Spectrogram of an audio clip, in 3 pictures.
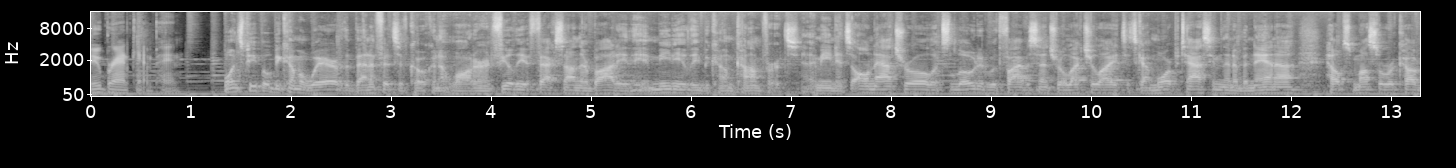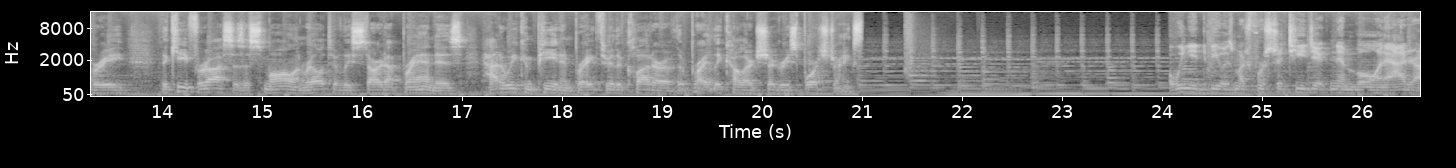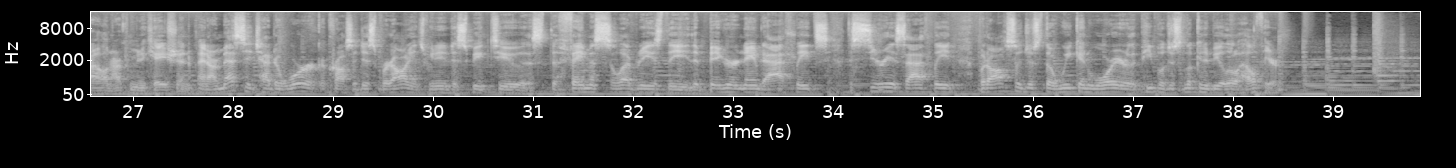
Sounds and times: Speech: 0:00.0 - 0:21.0, 0:24.1 - 0:38.6
Music: 0:00.0 - 0:39.8.

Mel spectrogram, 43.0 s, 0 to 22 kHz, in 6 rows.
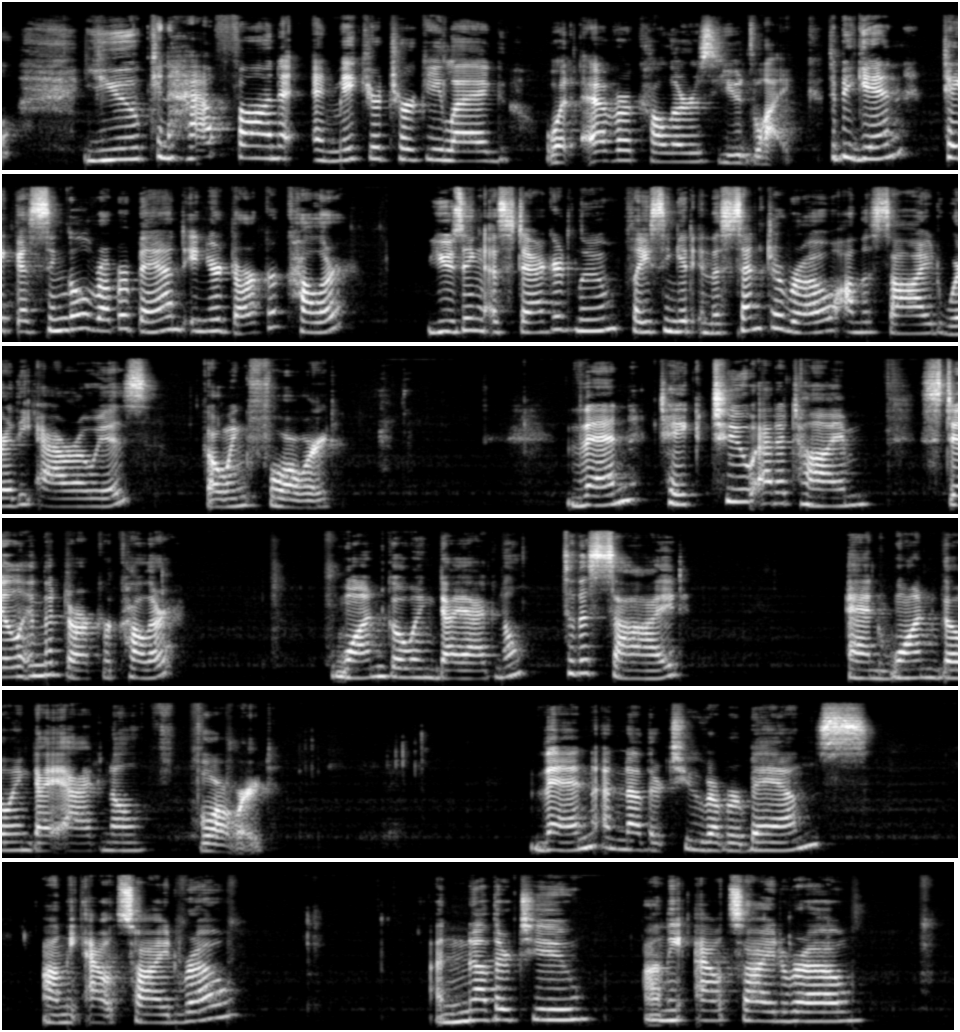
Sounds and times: Speech: 0:00.0 - 0:09.8, 0:10.4 - 0:16.9, 0:18.6 - 0:22.9, 0:24.0 - 0:26.7, 0:27.8 - 0:30.8, 0:32.7 - 0:35.2, 0:36.1 - 0:37.7, 0:39.1 - 0:42.4.

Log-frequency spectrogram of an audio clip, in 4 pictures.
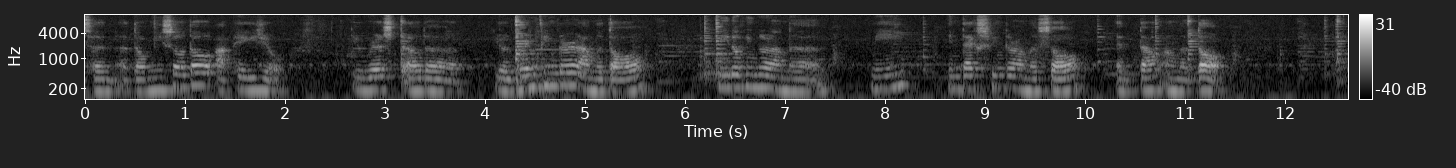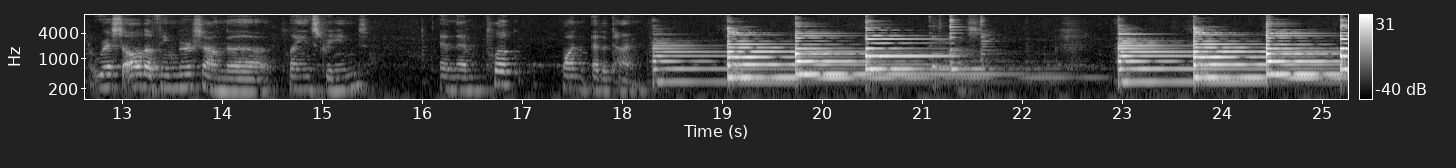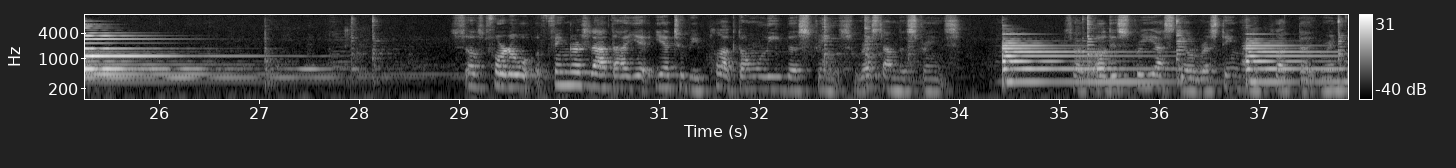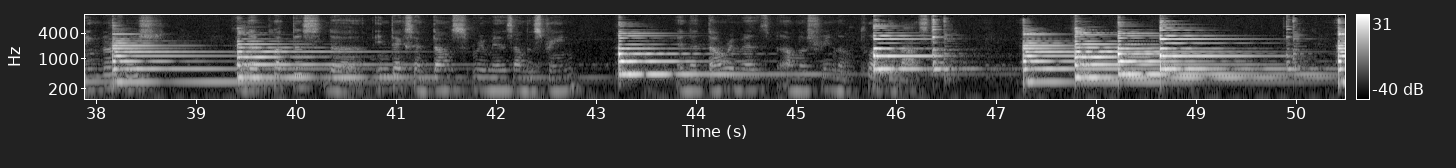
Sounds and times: Speech: 0:00.0 - 0:02.0, 0:02.7 - 0:05.7, 0:06.4 - 0:11.4, 0:12.7 - 0:15.6, 0:16.2 - 0:18.2, 0:28.9 - 0:34.1, 0:35.1 - 0:38.7, 0:39.5 - 0:42.9, 0:43.8 - 0:46.4
Music: 0:10.0 - 0:13.5, 0:18.3 - 0:29.5, 0:34.4 - 0:50.4.

